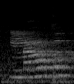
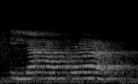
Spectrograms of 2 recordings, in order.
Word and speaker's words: Khilafat: this because you have to know a correct pronunciation of words also. Yes or no? So that's it. See here, the next topic, Khilafat agitation. What is that? Khilafat. Okay? Khilafat agitation.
